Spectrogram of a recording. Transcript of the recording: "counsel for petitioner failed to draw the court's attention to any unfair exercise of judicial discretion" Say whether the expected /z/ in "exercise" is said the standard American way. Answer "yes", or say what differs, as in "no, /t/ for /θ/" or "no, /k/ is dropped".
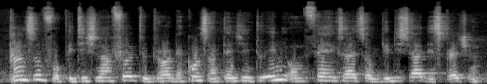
no, /s/ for /z/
